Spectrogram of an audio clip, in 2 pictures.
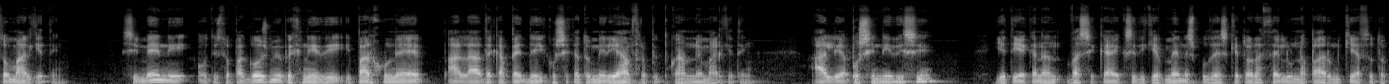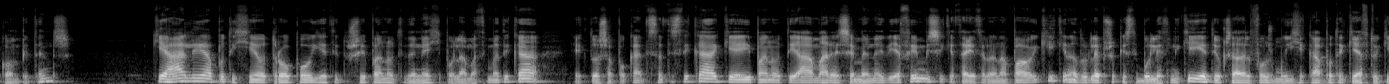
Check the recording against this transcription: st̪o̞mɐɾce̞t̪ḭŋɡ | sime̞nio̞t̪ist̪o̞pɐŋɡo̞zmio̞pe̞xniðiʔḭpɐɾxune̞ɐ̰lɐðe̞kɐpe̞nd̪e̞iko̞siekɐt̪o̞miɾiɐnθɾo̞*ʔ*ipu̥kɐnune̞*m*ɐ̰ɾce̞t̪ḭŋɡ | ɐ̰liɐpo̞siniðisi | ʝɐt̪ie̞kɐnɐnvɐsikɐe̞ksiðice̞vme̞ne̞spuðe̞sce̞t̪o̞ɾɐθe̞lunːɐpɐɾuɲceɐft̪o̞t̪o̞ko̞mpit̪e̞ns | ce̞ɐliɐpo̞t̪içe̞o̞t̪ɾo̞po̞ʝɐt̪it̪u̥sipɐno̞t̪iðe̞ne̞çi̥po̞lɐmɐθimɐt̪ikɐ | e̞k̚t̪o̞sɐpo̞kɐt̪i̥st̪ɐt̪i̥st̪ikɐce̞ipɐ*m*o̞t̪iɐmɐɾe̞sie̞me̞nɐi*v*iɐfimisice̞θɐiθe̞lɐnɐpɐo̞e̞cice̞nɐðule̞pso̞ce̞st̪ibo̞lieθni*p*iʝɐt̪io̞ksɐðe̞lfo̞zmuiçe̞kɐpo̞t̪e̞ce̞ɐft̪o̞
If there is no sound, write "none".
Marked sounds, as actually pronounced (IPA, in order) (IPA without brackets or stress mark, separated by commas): p, m, n, ð, c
